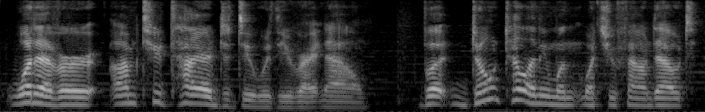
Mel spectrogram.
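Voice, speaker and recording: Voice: mid-range voice, very animated, moderate pace, faint music behind, lightly acted. Earnest, exasperated young magic student, read by a streamer. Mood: weary, annoyed.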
